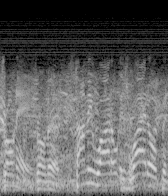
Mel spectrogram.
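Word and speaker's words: Dronett: I didn't realize he goes with the French pronunciation now. Drone.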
